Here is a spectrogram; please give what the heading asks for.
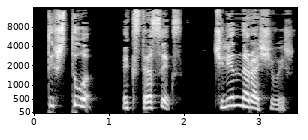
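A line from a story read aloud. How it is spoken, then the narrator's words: Speaking through laughter. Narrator (Russian): сквозь смех проговорил Ласковин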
